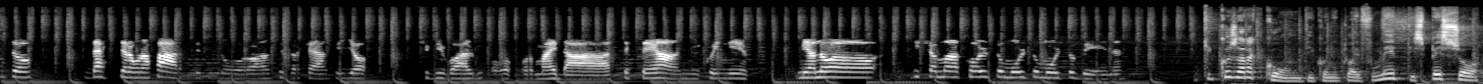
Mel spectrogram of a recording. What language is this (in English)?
Italian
